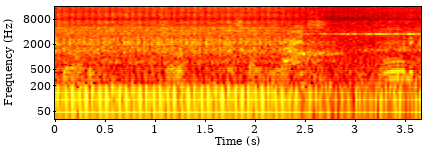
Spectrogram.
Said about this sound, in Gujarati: બાઇક ગરમ થાય છે જુઓ અહીંયા.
